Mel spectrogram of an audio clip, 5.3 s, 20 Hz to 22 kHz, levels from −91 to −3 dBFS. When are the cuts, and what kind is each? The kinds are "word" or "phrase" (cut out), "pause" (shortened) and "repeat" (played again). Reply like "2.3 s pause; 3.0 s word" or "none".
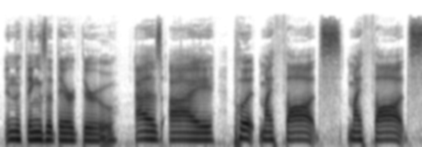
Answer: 1.0 s word; 2.8 s pause; 4.3 s repeat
